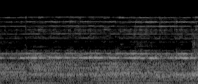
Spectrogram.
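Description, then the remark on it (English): A telephone bell rings steadily and fairly loudly, a continuous metallic trill with strong tonal bands, filling the moment with no voices over it. “Your phone's ringing.”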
